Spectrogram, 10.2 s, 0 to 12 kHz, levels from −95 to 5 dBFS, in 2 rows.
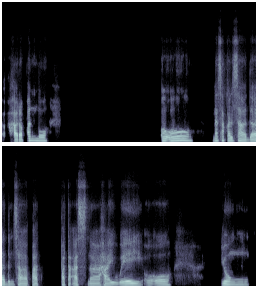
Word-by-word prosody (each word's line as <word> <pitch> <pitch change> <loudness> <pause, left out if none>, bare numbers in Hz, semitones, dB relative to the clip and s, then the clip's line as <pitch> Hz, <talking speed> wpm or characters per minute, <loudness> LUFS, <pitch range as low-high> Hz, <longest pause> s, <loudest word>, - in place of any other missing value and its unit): harapan 130 +7 +3
mo. 155 -1 -1 2.3
Oo, 165 +3 +3 0.5
nasa 160 +1 -2
kalsada 145 -2 +2
do'n 140 -1 -4
sa 130 -2 +1
pat - - 0 0.4
pataas - - -1
na 125 -2 -1
highway. 130 +5 +1
Oo 135 +3 -3 1.0
yung 145 0 -1
145 Hz, 75 wpm, -25 LUFS, 130-150 Hz, 2.3 s, harapan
